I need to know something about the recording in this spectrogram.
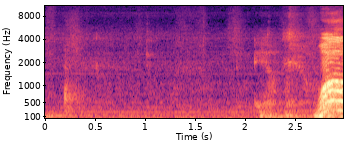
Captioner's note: silence; whispers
